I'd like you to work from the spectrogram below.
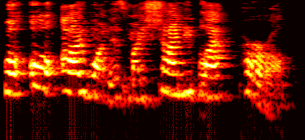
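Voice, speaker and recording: A woman's voice: high voice, slow, voice pushed up. A woman voicing a young female caterpillar who speaks with wounded firmness in a storybook reading. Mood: hurt, firm. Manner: wounded, firm. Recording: roomy, from a distance.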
